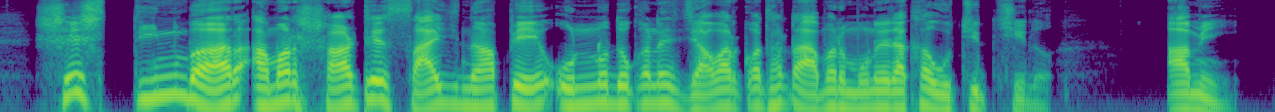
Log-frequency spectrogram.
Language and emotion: Bengali, angry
